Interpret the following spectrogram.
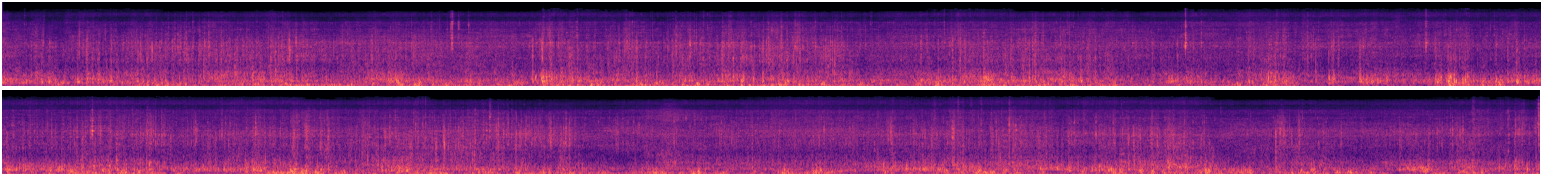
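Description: Steady wind buffeting on the camera's microphone while a mountain bike rolls over a dirt forest trail, with the rumble of its tyres on the ground.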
